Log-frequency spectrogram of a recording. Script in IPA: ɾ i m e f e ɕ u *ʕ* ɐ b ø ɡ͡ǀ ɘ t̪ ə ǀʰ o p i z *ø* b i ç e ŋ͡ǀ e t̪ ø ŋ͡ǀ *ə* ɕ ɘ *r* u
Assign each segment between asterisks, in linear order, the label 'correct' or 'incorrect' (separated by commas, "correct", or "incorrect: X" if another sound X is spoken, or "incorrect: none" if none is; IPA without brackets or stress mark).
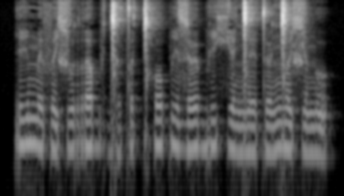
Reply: incorrect: r, correct, correct, incorrect: n̪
